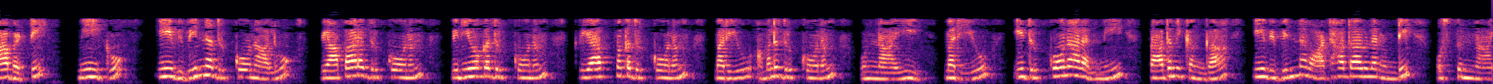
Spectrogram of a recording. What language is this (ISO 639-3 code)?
tel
